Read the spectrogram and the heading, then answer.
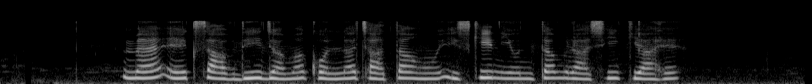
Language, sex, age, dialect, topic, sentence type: Hindi, female, 18-24, Marwari Dhudhari, banking, question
